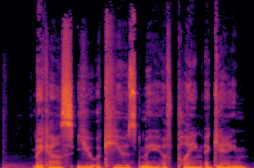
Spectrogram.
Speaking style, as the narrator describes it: she said quietly

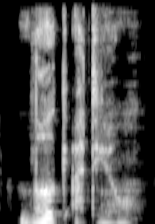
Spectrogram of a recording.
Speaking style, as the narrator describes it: Remus whispered, the tenderness of the words

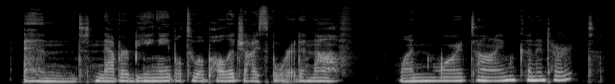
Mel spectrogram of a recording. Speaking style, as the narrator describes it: he replied softly

